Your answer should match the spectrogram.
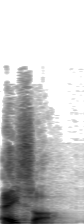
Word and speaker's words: Asaph: And one of them was named Asaph, or at least that's the way my translation tells me that I should pronounce, A-S-A-P-H, Asaph.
